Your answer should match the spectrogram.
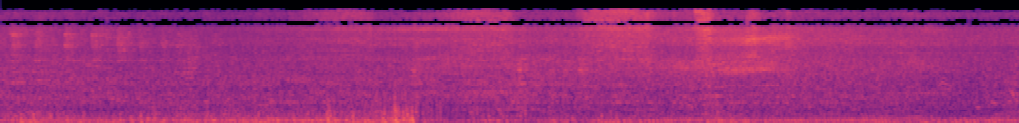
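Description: Motorbike and scooter traffic on a narrow city street, small engines passing close by with a steady low rumble. The rumble is loudest about four to five seconds in and drops off suddenly just after. Music plays along with it.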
